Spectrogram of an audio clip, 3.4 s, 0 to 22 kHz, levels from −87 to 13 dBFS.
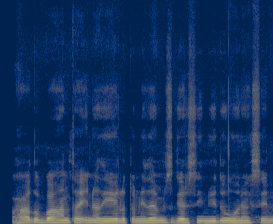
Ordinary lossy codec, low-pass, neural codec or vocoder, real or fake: none; none; vocoder, 44.1 kHz, 128 mel bands, Pupu-Vocoder; fake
